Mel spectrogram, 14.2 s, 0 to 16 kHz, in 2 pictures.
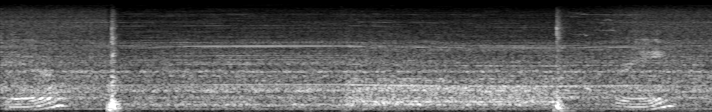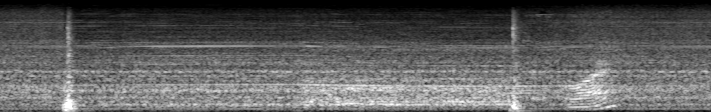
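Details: A 5-year-old girl with spinal muscular atrophy type 1 on a cough assist (mechanical insufflation-exsufflation) machine during daily respiratory treatment, head supported and airway opened, after suctioning, counted sets of five: steady hum, sharp pressure switches, rising whooshes of forced airflow.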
